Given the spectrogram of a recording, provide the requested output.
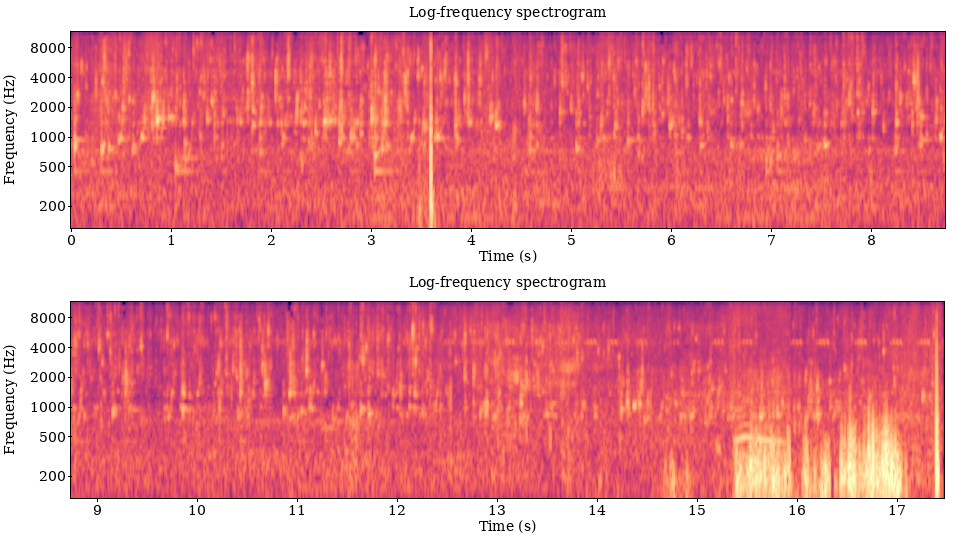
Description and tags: mySounds GWAEToy water
Recordings made on a sound walk near Lake Geneva
Switzerland, TCR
